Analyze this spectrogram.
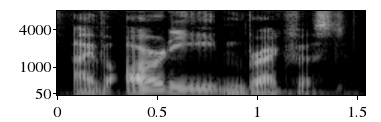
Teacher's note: Main stress is on already and eaten. The contracted form, I've allows that to happen naturally.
